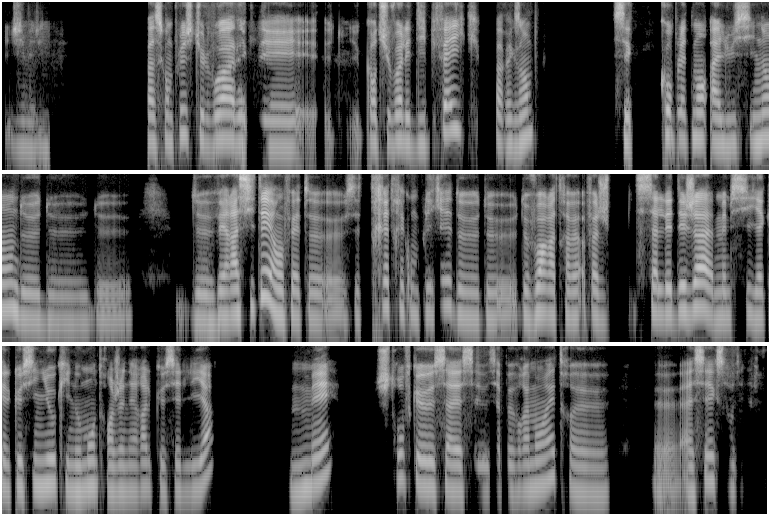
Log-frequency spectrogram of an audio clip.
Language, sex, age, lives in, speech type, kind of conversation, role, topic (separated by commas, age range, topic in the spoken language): French, female, 30-34, France, conversation, unstructured, none, Avez-vous peur de perdre votre emploi à cause des machines ?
